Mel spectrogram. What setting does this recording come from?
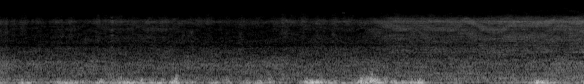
street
